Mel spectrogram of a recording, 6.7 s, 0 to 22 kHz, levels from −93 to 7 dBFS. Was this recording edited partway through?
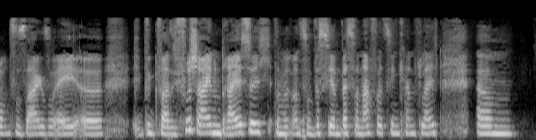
yes; 1 cut; at 3.4 s

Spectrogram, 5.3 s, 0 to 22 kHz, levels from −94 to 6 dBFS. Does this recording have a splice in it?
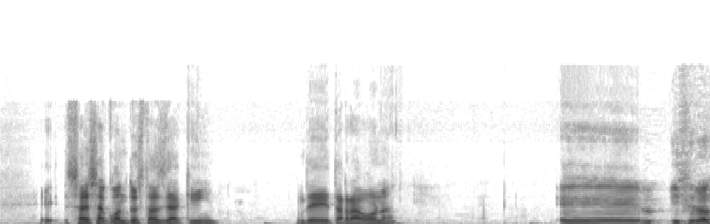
no; 0 cuts

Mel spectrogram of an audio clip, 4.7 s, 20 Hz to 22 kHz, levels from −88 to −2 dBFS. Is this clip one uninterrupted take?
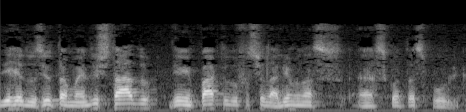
no; 1 cut; at 1.6 s

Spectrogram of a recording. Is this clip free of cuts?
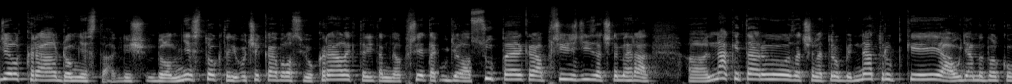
no; 2 cuts; at 4.4 s, 4.7 s

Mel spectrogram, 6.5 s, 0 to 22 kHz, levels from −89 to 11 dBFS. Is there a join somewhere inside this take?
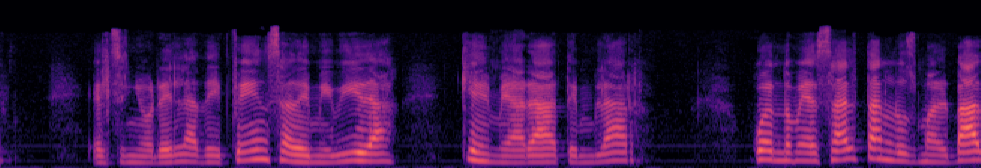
no; 0 cuts

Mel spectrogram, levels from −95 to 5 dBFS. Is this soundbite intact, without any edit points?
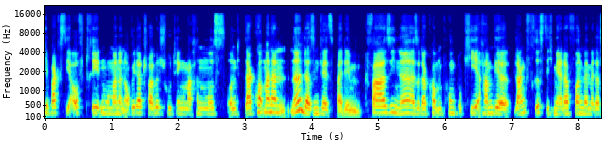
no; 5 cuts; at 1.3 s, 4.8 s, 5.9 s, 6.2 s, 6.5 s

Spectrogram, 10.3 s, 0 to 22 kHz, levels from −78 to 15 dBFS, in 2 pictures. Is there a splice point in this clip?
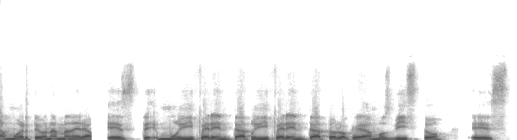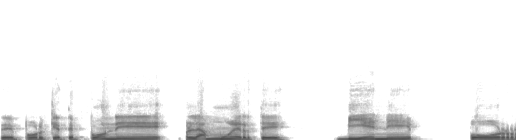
yes; 4 cuts; at 0.9 s, 2.5 s, 4.6 s, 7.0 s

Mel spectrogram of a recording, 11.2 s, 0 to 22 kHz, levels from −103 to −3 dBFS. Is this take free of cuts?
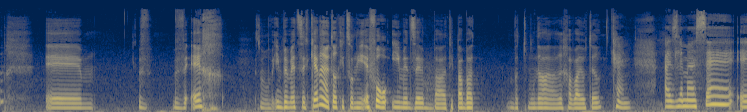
yes; 0 cuts

